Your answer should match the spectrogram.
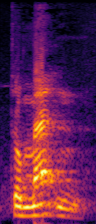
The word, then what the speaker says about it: Tomatin: right guys i'm back to matin it rhymes with satin it even says it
